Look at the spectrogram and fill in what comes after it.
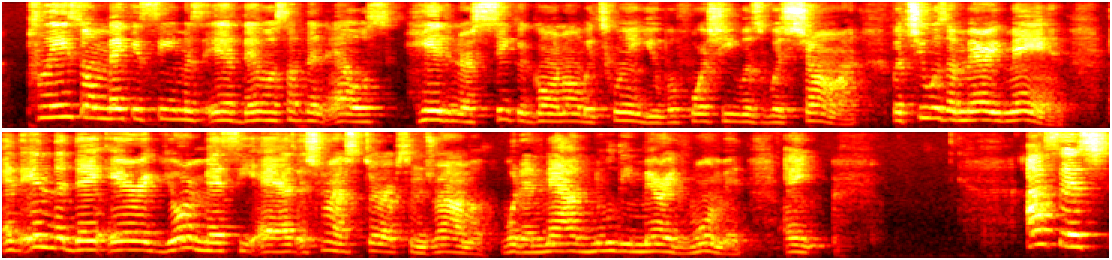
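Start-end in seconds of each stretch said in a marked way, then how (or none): none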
